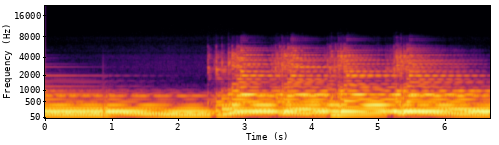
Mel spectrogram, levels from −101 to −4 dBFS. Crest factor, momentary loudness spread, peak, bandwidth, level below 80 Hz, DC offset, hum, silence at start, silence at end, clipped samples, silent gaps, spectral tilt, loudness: 12 dB; 5 LU; 0 dBFS; 5.8 kHz; -56 dBFS; under 0.1%; 50 Hz at -40 dBFS; 0 s; 0 s; under 0.1%; none; -9.5 dB/octave; -12 LUFS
